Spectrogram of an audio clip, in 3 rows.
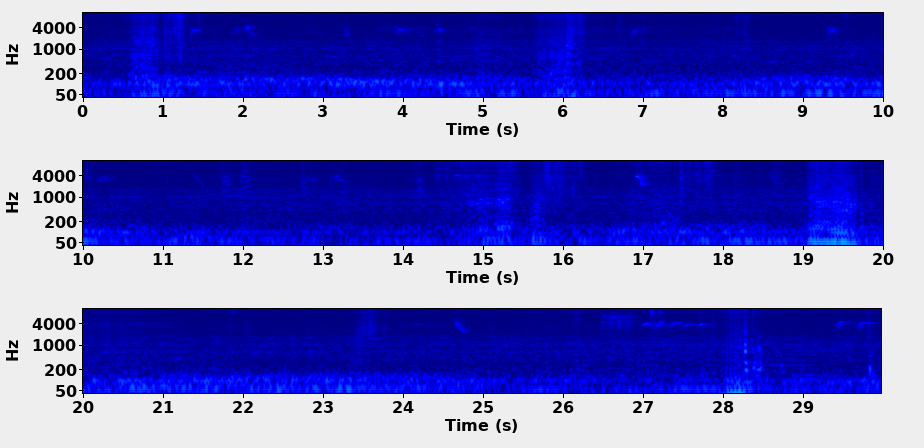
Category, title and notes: Sound effects > Animals
20250905 18h31 Gergueil - Birdfeeder A-B 1m DJI3
Subject : A A-B 1m wide recording of a bird-feeder in Gergueil. Mics were both about 1m away from feeder but up a tree where the birds hang out. Date YMD : 2025 September 05 around 18h31 Location : Gergueil 21410 Cote d'or France Hardware : DJI mic 3 A-B configuration, internal recording original. Weather : Little wind, some clouds nice temp but on the cold side. Processing : Synced trimmed and normalised in Audacity.
21410, DJI, France, Dji-mic3, bird, flaps, A-B, MIC-3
